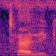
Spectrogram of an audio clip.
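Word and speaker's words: phthalic: Carboxylic acid या फिर थैलिक acid बोलते हैं। ठीक है, इसका जो पी होता है वो साइलेंट होता है, जिसको आप थैलिक एसिड बोलते हैं।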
